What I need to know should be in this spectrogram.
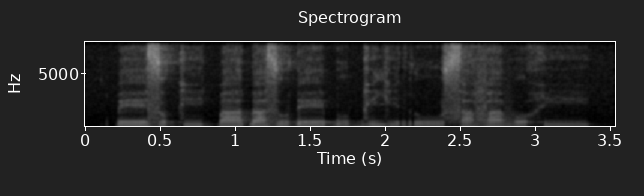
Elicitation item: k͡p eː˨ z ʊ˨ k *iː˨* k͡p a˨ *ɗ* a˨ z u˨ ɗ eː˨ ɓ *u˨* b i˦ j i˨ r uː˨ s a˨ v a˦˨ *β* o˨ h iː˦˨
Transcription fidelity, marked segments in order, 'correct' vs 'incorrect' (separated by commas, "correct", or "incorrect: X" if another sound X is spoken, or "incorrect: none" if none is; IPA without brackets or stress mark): correct, correct, correct, correct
